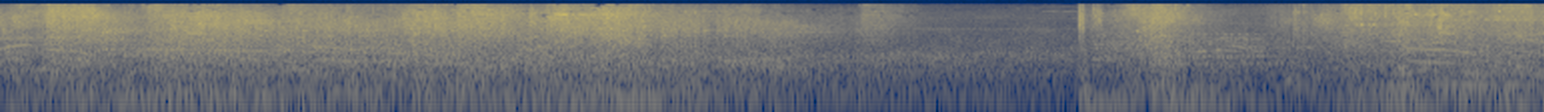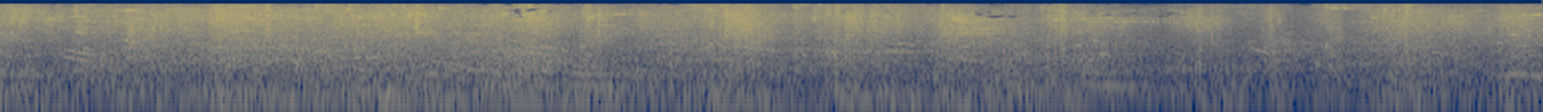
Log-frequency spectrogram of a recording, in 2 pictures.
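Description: Magic blasts and hits crackle and boom in a hectic fight.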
